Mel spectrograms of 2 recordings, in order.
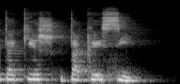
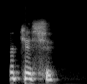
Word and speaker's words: Такеши: Таки как правильно, Такеши или Такеси? – Нам всегда объясняли на японском этот звук, что-то между «с» и «ш». Так что ни тот, ни тот вариант в чистом русском произношении будет неправильным. И на мой слух это действительно что-то такое между «с» и «ш», но все-таки ближе к более мягкому «ш».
